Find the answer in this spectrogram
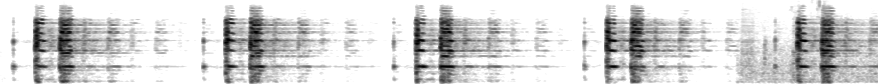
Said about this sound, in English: So to get it closer to that sound, I put some more effects on the guitar, some delay, probably some reverb too, and I got this.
